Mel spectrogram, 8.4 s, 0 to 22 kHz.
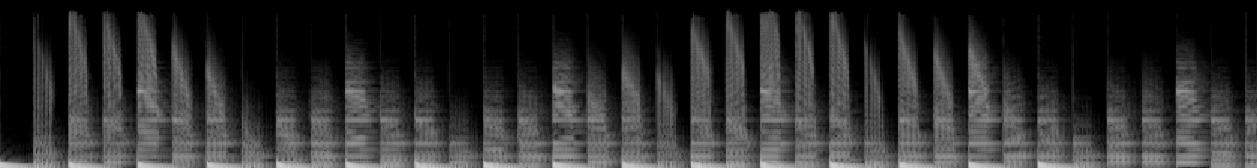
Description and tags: Synth Arpeggio 01
Arpeggio Loop.
Created using my own VSTi plug-ins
